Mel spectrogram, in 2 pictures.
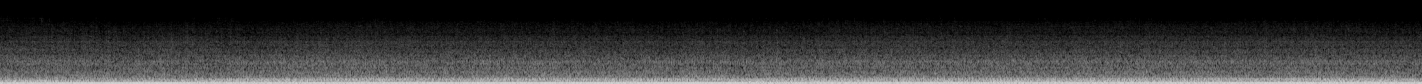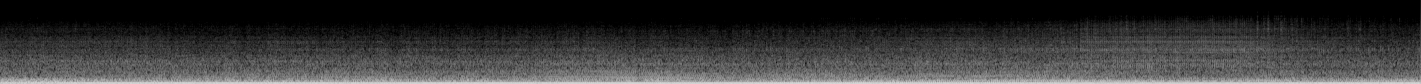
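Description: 1932 Ford Model B's four-cylinder engine running steadily under way, heard from inside the cab over a constant deep road rumble. Near the end a higher rushing sound joins for a few seconds.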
